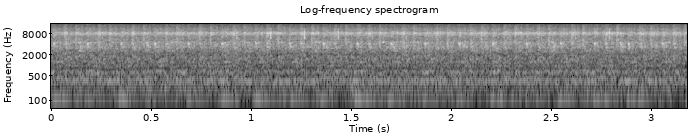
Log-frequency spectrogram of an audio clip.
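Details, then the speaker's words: Engine with two spark plugs per cylinder: one plug gives no spark and the other only a weak spark, and with that ignition tested the idle becomes lumpy with one cylinder completely dead. Dead cylinder misfire. "so now the car has just a complete dead mess on this cylinder before it wasn't as pronounced because you still had one of them firing"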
